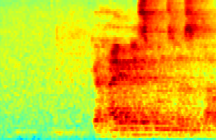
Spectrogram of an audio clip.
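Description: A man begins to speak aloud in a large, echoing room.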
